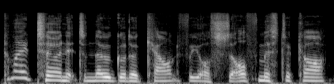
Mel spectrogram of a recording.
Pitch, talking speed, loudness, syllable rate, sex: 175 Hz, 215 wpm, -16 LUFS, 4.5 syllables/s, male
